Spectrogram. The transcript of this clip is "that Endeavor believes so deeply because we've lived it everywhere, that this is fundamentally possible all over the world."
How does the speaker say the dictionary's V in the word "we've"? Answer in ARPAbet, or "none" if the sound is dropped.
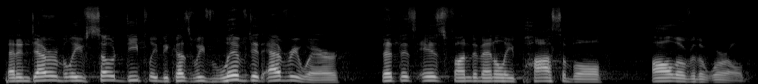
V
